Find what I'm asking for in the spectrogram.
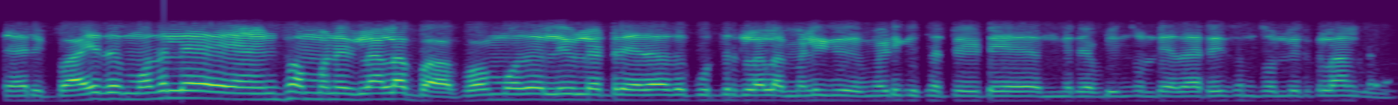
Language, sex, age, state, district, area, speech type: Tamil, male, 30-45, Tamil Nadu, Cuddalore, rural, conversation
